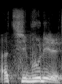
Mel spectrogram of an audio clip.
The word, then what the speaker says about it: 지브릴: 가브리엘 천사, 대천사, 지브릴 저쪽 발음으로 가브리엘 천사로부터 가르침을 받는 610년에 계시를 받았다고 하고, 그러다가 헤지라로 이제 쫓겨가서 도망갔다가 다시 거기서 세력을 모아가지고 그죠?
